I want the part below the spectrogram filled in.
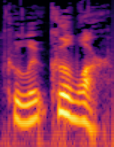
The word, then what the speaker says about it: couloir: Couloir? – Couloir. – Couloir? – Yeah. – C-O-U-L-O-I-R.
